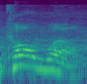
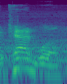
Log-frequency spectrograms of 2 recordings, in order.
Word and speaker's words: Cadwell: Elmer Caldwell. I should say Cadwell. I say his name wrong all the time.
